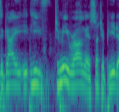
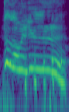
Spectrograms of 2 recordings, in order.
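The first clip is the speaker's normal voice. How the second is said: high, loud, slow whiny shout; mock yell; 4 dB louder, much slower than usual. Dad yelling back at his wife, a loud, slow, whiny wail. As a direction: wail it back at her slowly. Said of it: "I'm like".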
